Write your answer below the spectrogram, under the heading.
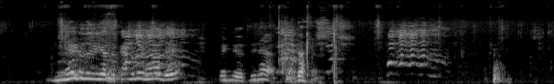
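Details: A loud, quavering bleat from an improved-breed farm goat opens the recording, followed by shorter shaky bleats and a softer higher one, with voices talking nearby on the farm.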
